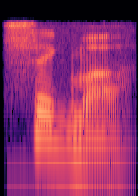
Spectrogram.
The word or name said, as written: sigma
